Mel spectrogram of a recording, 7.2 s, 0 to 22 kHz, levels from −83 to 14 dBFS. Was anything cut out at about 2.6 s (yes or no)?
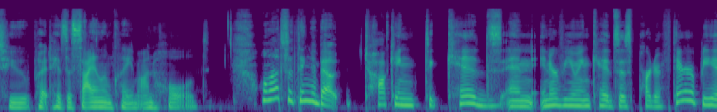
no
